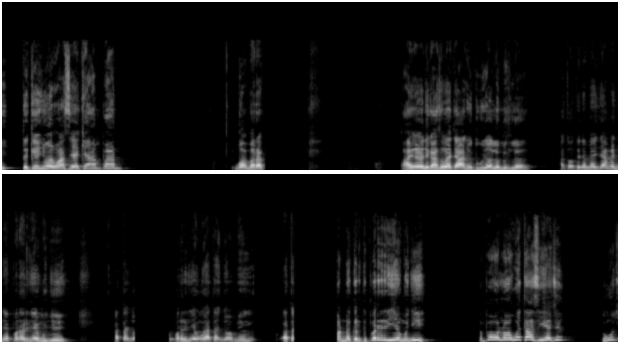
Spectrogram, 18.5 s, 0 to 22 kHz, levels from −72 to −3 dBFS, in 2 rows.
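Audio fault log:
3.93–14.27 s, digital wireless dropout: clean, noise-free near-silent gaps at 3.93–4.34, 11.22–11.75 and 13.61–14.27 s, as the receiver mutes after losing too much radio data.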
